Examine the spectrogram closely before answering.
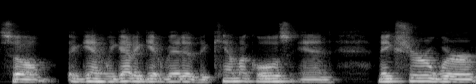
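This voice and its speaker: A man has an unremarkable speaking voice at medium pitch. He talks at a fairly slow pace. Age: 60s. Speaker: naturopathic doctor. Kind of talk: interview.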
